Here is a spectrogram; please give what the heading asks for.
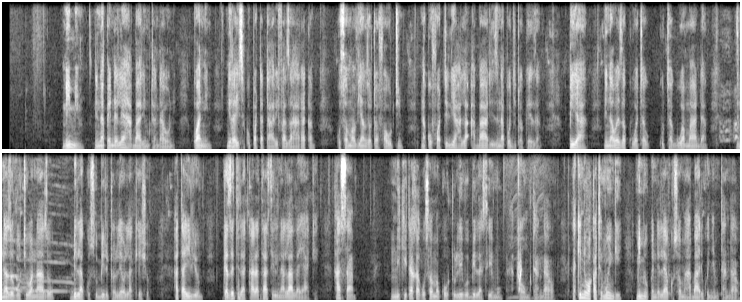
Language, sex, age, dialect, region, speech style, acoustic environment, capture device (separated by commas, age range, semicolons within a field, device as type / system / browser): Swahili, male, 18-24, Kenya - Mombasa, Kenya, happy; relaxed; focused, people talking; nature, mobile / Linux / Chrome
